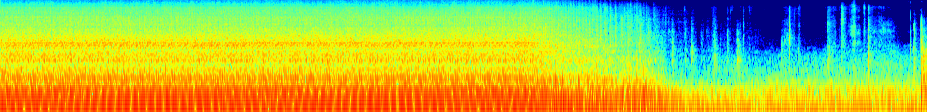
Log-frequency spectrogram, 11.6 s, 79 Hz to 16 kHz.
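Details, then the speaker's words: 2019 Wanco diesel light tower, after pre-trip and oil and battery issues fixed: steady even diesel clatter at idle, then winds down cleanly when shut off; runs healthy, works perfectly. "I hauled home a $1,700 2019 Wanco light tower that I paid 1,700 bucks for. Works perfectly."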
